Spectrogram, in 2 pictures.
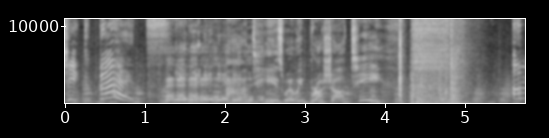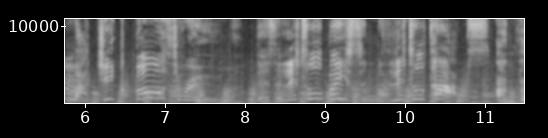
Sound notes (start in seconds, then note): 1.2 all laughing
